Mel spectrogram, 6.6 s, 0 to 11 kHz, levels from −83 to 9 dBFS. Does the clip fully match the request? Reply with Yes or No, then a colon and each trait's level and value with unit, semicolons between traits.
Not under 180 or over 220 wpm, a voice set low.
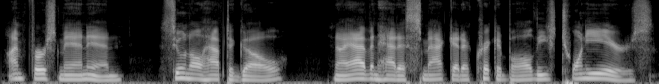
Yes: average, 200 wpm; low, 130 Hz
